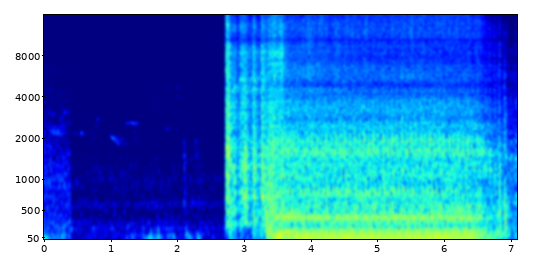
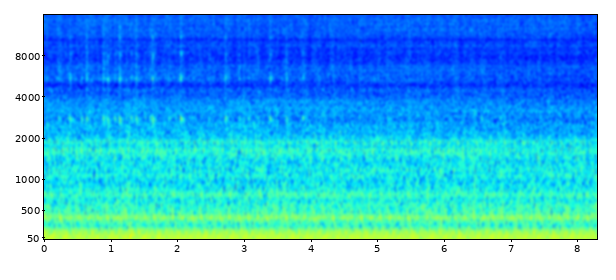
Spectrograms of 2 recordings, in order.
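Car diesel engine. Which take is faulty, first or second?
first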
